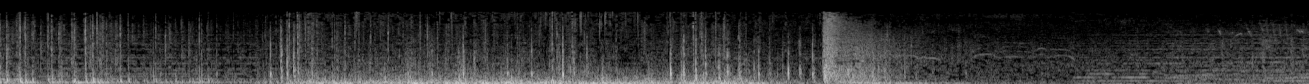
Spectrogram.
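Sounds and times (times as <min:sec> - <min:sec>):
horses hooves clattering: 0:00.0 - 0:08.5.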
